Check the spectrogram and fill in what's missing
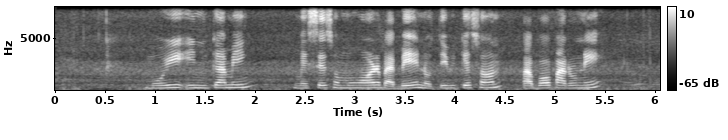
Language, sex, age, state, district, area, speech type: Assamese, female, 45-60, Assam, Nalbari, rural, read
